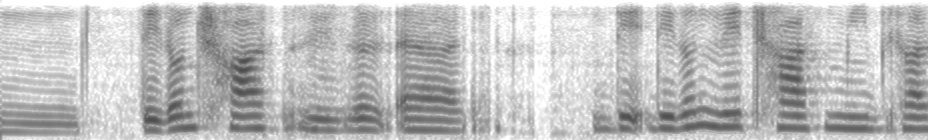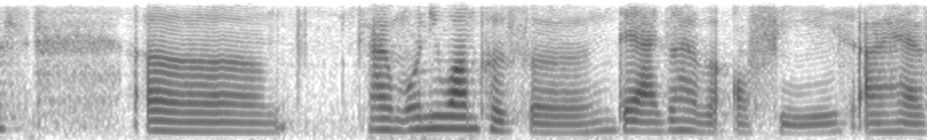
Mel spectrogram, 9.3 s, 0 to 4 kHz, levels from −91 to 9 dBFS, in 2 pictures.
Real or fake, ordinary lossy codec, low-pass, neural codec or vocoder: fake; Opus, 24 kbps; 3.6 kHz; codec, 24 kHz, 3.1 kbps, DualCodec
